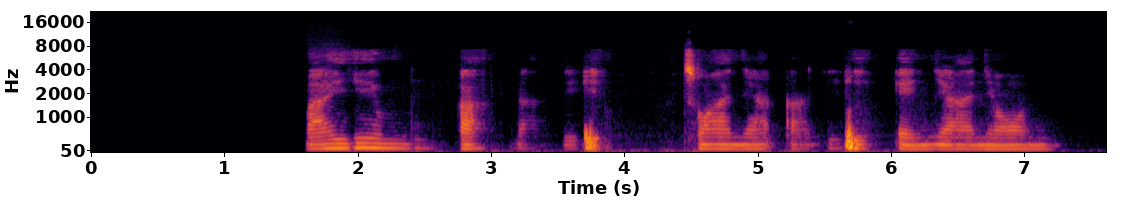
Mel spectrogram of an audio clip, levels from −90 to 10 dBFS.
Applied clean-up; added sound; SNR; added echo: neural mask model DeepFilterNet 3.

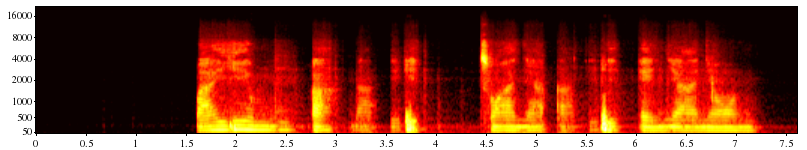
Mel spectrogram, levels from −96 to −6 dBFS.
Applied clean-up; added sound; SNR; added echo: neural mask model RNNoise.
